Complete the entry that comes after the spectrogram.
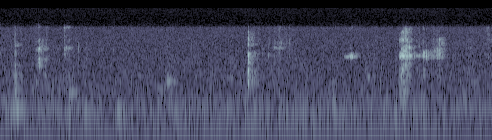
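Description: A knife blade scrapes and cuts a solid oval dry soap bar held in the hand over a pile of shavings. Several short, crisp, bright scraping snaps stand out against a quiet, faint background hiss, with a quick cluster of cuts near the end.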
